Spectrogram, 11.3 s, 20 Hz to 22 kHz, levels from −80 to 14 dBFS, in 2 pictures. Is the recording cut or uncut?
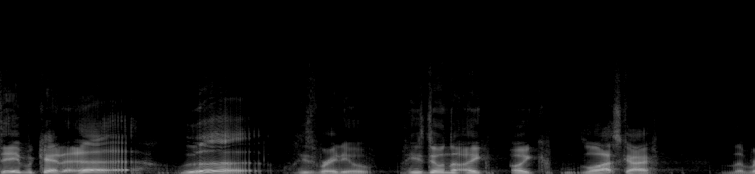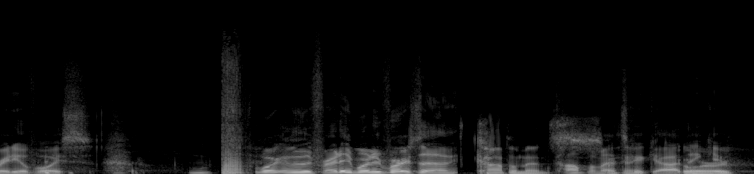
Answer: cut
